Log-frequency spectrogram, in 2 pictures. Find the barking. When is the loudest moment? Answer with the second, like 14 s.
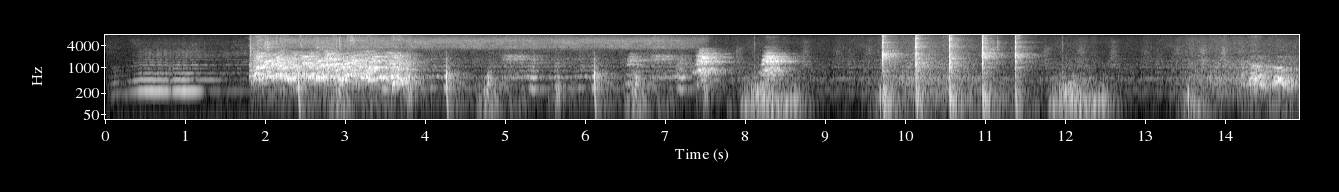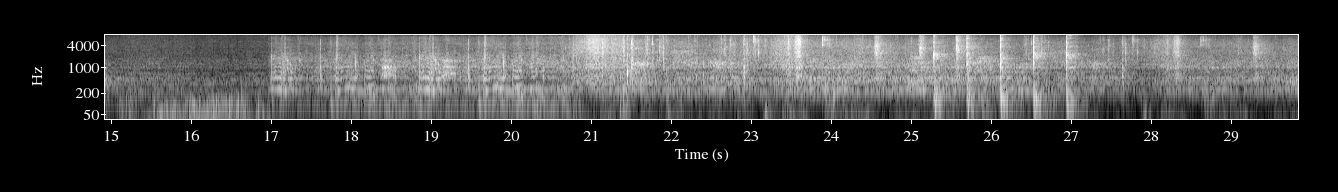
3 s.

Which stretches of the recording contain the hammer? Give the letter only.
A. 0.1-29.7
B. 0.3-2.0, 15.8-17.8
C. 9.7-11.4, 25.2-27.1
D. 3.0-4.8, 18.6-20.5
C.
